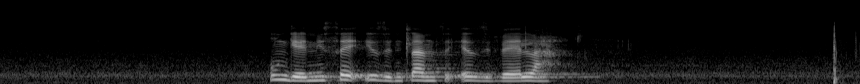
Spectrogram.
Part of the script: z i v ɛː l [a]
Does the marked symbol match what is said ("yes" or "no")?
yes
